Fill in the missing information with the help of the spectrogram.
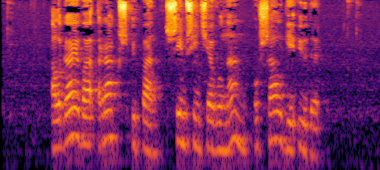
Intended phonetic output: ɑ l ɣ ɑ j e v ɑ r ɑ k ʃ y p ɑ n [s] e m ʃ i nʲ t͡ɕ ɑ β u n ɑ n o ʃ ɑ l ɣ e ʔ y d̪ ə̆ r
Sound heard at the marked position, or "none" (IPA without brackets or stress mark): ʃ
